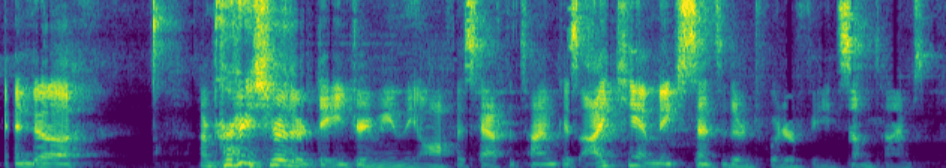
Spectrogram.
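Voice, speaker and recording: A man talking casually on a livestream, rambling and halting, often trailing off mid-thought, with a sardonic, self-deprecating streak. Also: medium pitch, lively intonation, bright, forceful tone.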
